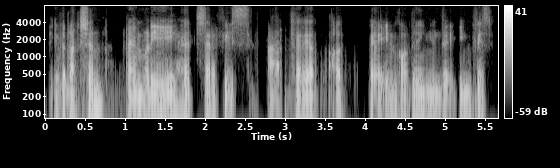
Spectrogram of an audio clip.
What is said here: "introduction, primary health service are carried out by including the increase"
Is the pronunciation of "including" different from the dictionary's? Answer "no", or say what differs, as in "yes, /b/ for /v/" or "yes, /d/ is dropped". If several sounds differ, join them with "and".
yes, /l/ is dropped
